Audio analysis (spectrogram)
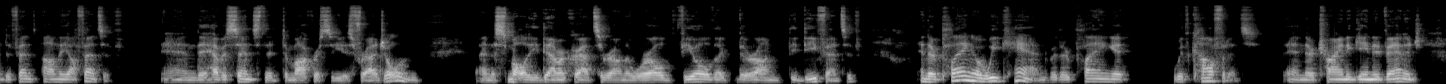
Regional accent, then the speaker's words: United States; moved away as an adult; also born or lived in Taiwan; me as an American

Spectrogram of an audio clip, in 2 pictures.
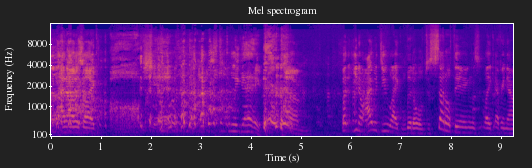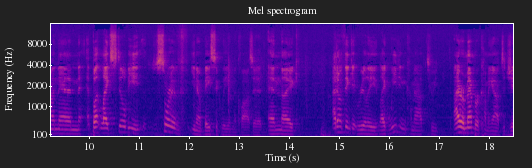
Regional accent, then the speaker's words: New York City, New York, United States; I grew up in Queens. I grew up in New York hardcore scene in the 80s

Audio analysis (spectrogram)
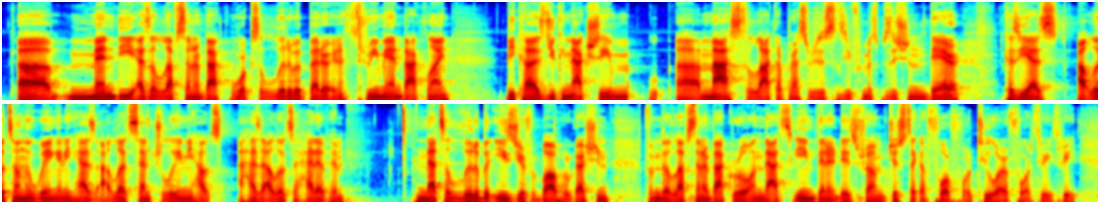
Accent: Canada; I'm Canadian. I uh, was born here and I freaking love it here.

